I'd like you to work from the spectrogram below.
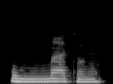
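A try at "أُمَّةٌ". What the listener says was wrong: মাতে টান হয়ে গেছে একটু, হ্যাঁ। উম্মাতুন।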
